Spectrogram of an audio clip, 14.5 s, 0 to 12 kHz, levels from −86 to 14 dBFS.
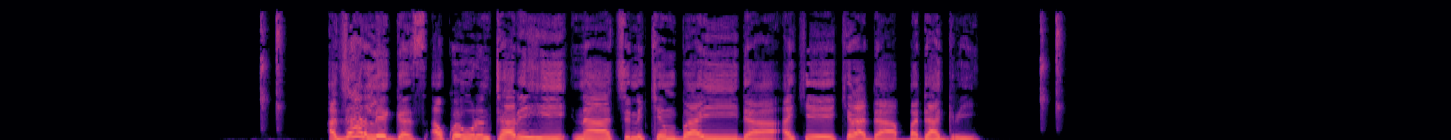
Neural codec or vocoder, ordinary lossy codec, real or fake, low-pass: none; MP3, 48 kbps; real; 10.8 kHz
